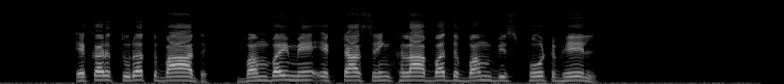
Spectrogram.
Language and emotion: Maithili, neutral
